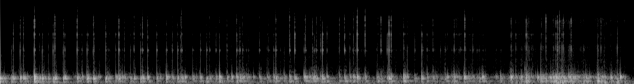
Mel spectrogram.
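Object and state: Plastic cup tapped and scratched.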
